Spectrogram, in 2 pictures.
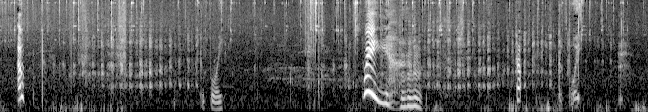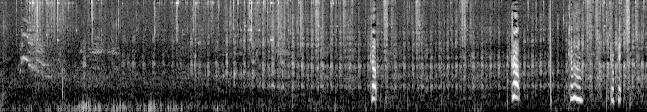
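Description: A small dog's paws patter and rustle across the grass.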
